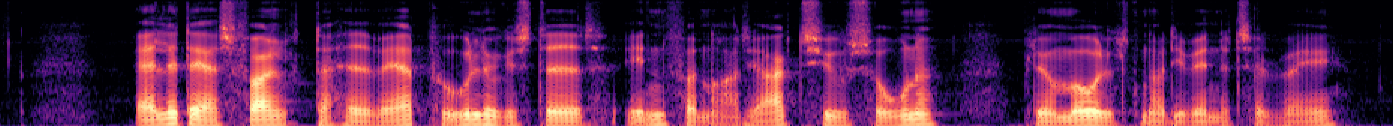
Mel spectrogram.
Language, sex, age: Danish, male, 30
